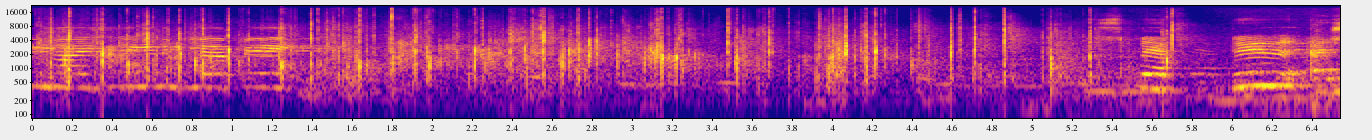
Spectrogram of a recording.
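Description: A school audience claps in a burst of applause at a poem recitation competition, uneven hand claps filling the space while children's voices speak over it.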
